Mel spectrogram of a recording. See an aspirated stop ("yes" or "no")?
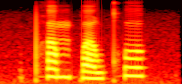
yes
